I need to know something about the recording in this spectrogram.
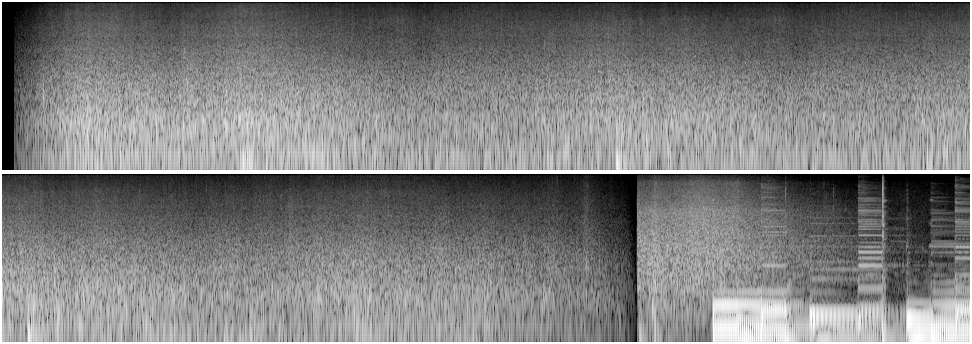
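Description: Ocean surf breaking and washing up a beach, a steady rush that fades out about two seconds before the end. A short burst of noise follows, then strummed acoustic guitar music starts near the end.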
